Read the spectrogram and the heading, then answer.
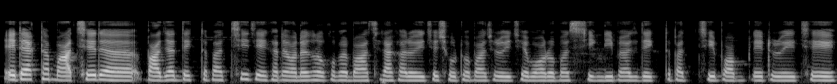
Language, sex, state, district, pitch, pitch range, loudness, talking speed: Bengali, female, Odisha, Khordha, 190 Hz, 185-205 Hz, -20 LUFS, 170 wpm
